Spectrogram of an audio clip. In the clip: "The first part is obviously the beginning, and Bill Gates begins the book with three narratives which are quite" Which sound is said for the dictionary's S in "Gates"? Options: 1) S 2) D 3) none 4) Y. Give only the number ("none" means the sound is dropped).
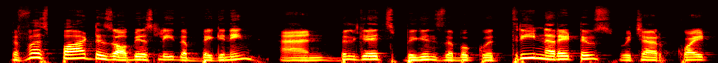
1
